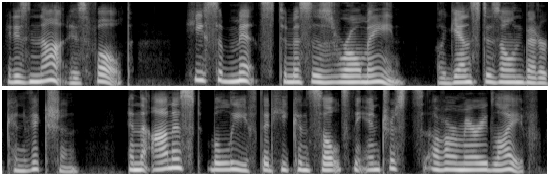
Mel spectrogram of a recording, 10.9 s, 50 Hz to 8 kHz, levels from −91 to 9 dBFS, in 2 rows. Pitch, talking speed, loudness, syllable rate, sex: 210 Hz, 145 wpm, -17 LUFS, 4.3 syllables/s, female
